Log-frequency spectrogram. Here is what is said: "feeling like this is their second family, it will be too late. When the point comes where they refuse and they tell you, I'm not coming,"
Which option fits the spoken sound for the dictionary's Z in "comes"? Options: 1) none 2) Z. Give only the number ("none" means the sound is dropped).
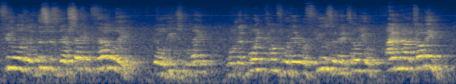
2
